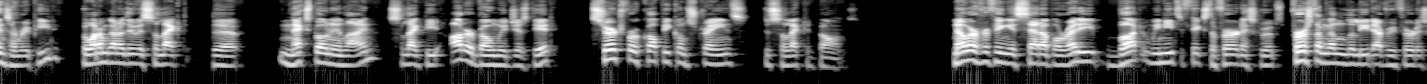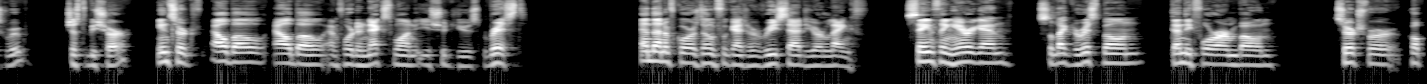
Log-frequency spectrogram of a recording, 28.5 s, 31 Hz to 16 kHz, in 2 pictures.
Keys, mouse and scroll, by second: 1.5 shift+click, 2.4 ctrl+shift+c, 3.8 F3, 8.4 alt+a, 8.6 click, 10.8 click, 12.1 click, 13.1 click, 14.3 click, 15.8-21.6 drag, 22.6 click, 23.3 ctrl+middle click, 26.8 click, 27.4 click, 28.1 shift+click.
